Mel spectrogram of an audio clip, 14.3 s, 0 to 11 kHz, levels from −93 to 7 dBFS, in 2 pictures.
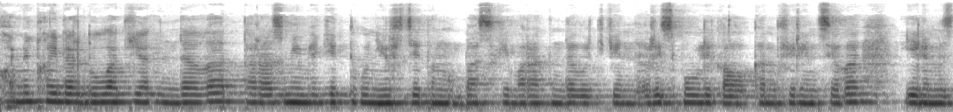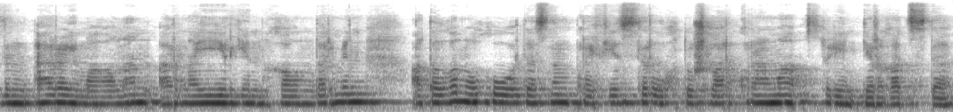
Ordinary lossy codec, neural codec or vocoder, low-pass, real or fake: none; codec, 16 kHz in and 24 kHz out, 2.2 kbps, FireRedTTS-2 codec; 9.9 kHz; fake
